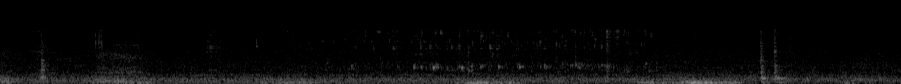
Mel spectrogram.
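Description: Water poured and sipped during a break in a Portuguese surgery lecture, soft trickling and low gulping sounds at a quiet, steady level with no talking.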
